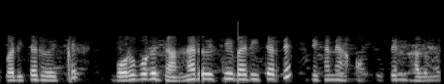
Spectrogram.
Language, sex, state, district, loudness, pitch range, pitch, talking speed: Bengali, female, West Bengal, Kolkata, -19 LUFS, 190-245 Hz, 215 Hz, 160 wpm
